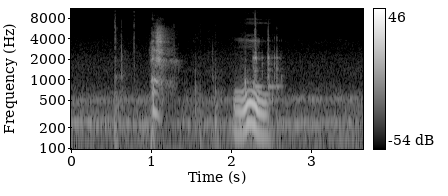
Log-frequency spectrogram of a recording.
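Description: A wooden panel knocks and scrapes as it is pried loose.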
